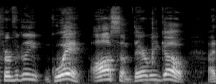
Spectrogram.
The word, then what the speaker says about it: Guhle: Pronounced perfectly. Guhle.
